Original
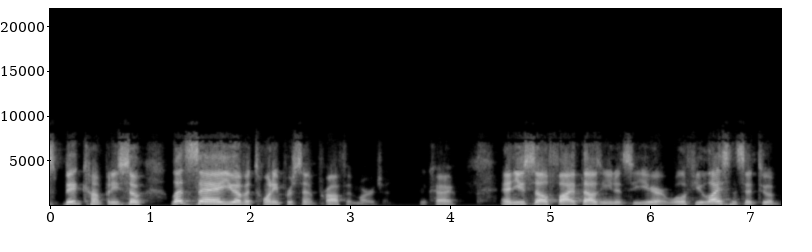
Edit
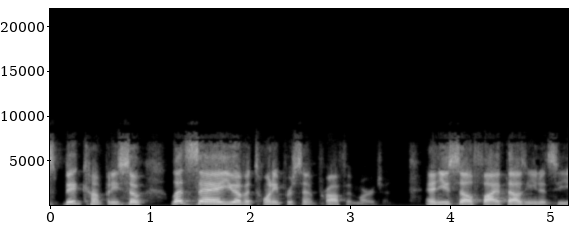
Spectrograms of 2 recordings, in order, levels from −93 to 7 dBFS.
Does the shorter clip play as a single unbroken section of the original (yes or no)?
no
